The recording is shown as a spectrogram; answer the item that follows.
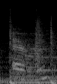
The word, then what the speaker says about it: Aaron: Which in my world is pronounced exactly the same as the girl name, Aaron.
